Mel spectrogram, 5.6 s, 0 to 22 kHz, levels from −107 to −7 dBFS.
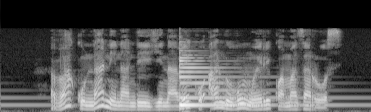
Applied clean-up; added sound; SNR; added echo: none; Plucked string instrument; 1 dB; none.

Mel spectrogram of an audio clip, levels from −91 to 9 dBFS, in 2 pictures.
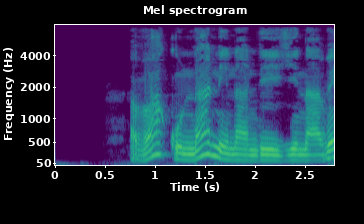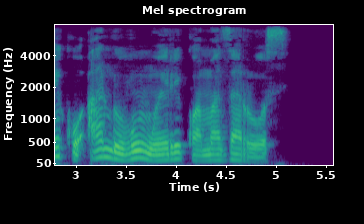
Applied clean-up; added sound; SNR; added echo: neural mask model Resemble Enhance denoiser.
